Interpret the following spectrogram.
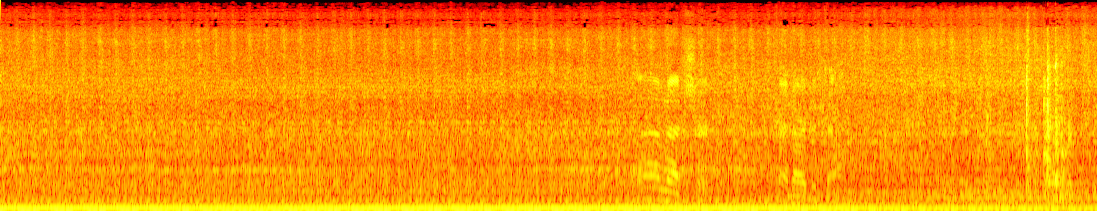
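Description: Tow truck engine idling steadily, a low even hum with a regular beat. A few brief squeaky chirps sound between about six and a half and eight and a half seconds in.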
